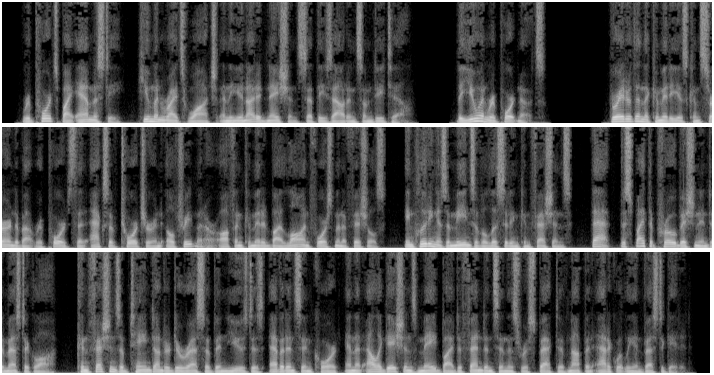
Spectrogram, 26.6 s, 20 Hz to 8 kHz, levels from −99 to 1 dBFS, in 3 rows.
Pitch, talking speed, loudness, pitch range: 100 Hz, 185 wpm, -25 LUFS, 90-115 Hz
